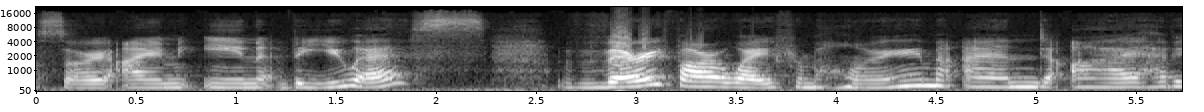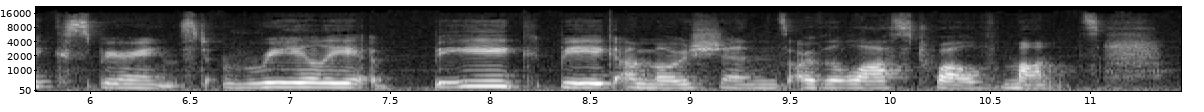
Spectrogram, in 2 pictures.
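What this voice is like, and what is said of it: Australian accent. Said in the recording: “my accent might give this away. I'm Australian, I'm from Melbourne”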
